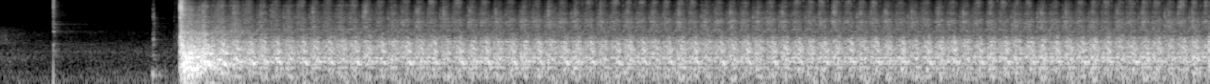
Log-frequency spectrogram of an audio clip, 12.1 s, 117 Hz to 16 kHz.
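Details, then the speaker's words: VW beach buggy on a 1967 shortened chassis, believed twin-port air-cooled engine, after a month-long restoration, first start after cranking to prime fuel: a couple of clicks, then fires into a loud quick even idle with raspy exhaust; runs fine. "woo that is loud woo that is loud holy crap yeah but that's"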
